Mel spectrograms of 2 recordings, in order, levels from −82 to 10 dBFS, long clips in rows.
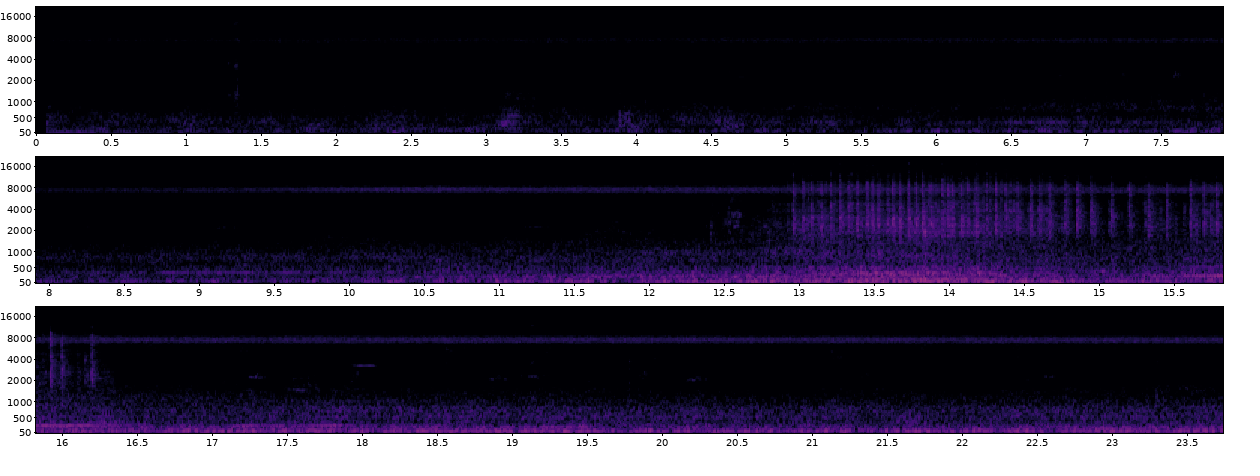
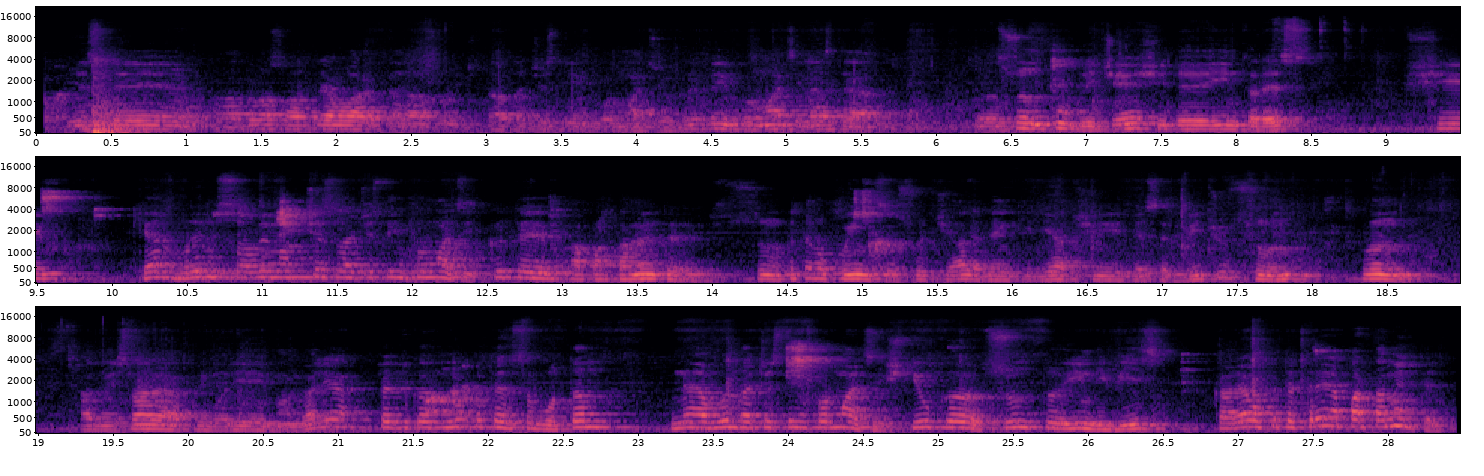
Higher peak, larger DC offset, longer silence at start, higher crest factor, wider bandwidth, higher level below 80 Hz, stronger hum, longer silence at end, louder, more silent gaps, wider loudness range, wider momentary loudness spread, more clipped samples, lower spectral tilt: second, -30 dBFS vs -12 dBFS; neither; about the same, 0.05 s vs 0.05 s; about the same, 24 dB vs 20 dB; first, 19 kHz vs 16 kHz; second, -64 dBFS vs -48 dBFS; neither; about the same, 0 s vs 0.05 s; second, -52 LUFS vs -32 LUFS; neither; first, 19 LU vs 4 LU; first, 20 LU vs 12 LU; neither; second, -3.5 dB/octave vs -6 dB/octave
